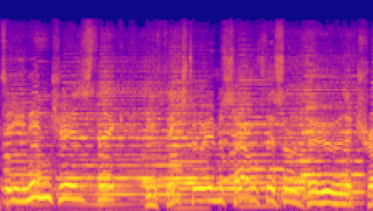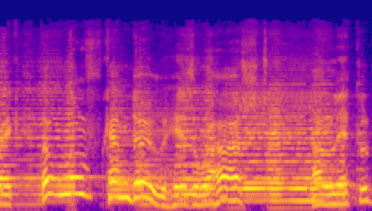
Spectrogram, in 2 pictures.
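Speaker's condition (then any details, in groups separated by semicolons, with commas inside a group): No condition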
